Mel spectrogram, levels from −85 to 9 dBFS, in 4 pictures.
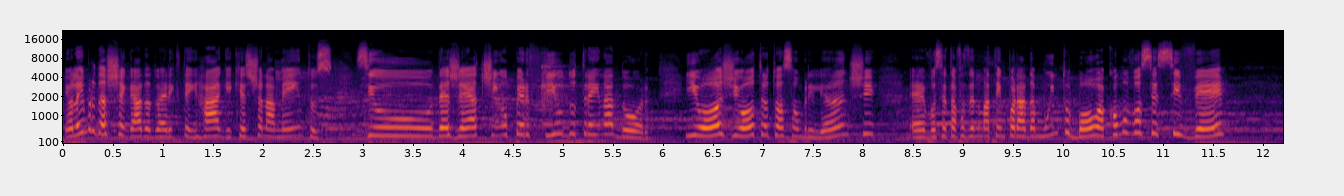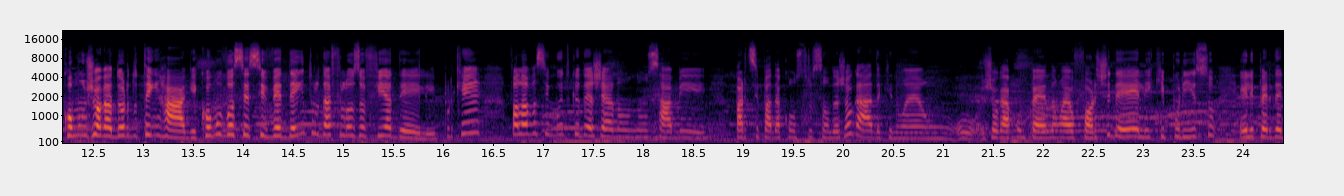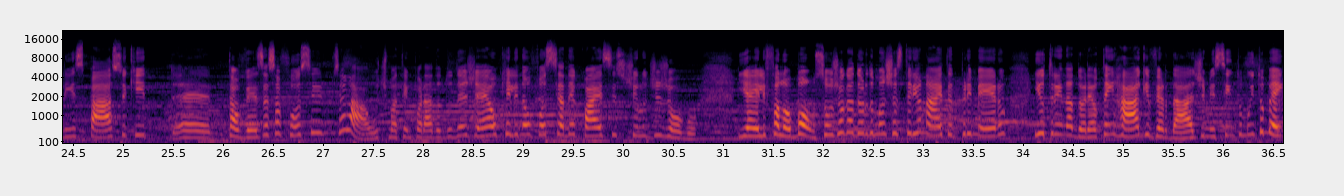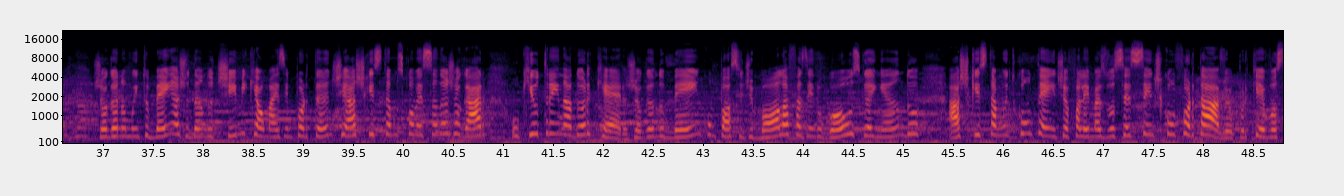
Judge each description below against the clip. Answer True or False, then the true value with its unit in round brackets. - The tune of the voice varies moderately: True (4.5 semitones)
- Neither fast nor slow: False (220 wpm)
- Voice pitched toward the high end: True (295 Hz)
